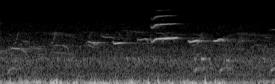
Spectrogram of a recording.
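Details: ['One clear, harmonically layered whistled call from a common green magpie, midway through. Faint thin notes from other birds lie around it, with steady low-frequency background rumble.']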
